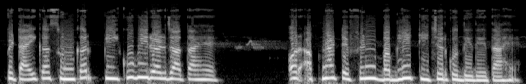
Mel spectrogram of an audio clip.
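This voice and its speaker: A woman's voice: a little high, unhurried, warm tone, no echo. A woman narrating a cartoon story in a storybook-telling manner.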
